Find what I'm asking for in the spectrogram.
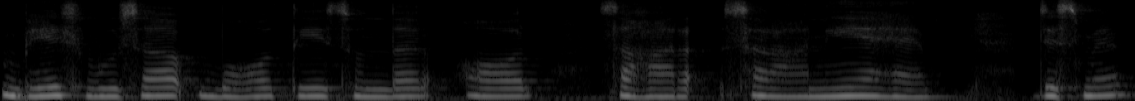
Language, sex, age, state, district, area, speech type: Hindi, female, 18-30, Madhya Pradesh, Gwalior, rural, spontaneous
